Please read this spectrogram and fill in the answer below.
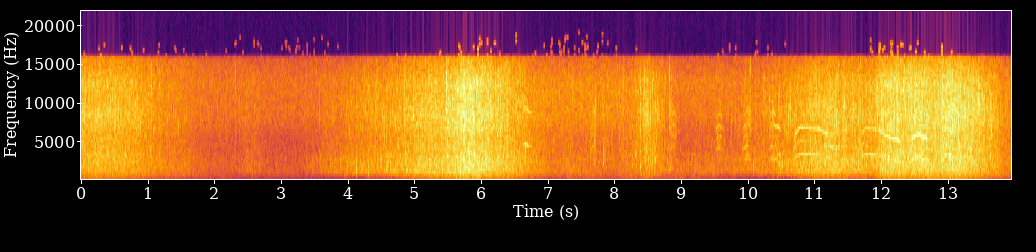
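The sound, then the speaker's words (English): Wind and flowing rivers make a broad, continuous rushing roar that swells and fades in slow surges, with a heavier rumbling gust near the middle and no speech. “You can hear the sound of the wind, the rivers, the breathing of the plants.”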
